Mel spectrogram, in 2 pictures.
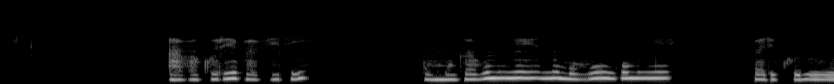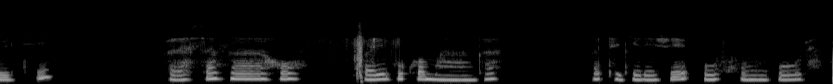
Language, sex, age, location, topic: Kinyarwanda, female, 18-24, Huye, education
